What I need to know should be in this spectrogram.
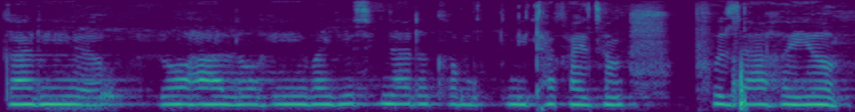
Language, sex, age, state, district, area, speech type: Bodo, female, 18-30, Assam, Chirang, rural, spontaneous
